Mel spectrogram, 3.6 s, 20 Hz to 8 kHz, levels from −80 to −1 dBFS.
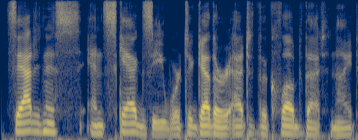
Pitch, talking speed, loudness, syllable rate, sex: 110 Hz, 165 wpm, -20 LUFS, 4.4 syllables/s, male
